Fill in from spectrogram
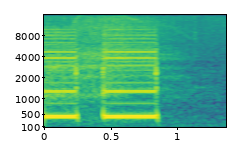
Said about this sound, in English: She won't pick up. Do we turn into just cunts when we walk into this studio? Because none of our family members pick up our phone calls.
